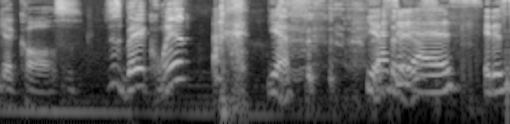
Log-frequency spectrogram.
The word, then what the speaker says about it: Quinte: a big one that it's pronounced quinty even though Siri says it funny yeah Doug said Quint earlier and that's sort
